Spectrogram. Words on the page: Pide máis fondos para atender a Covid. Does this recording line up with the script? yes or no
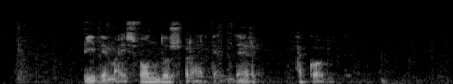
yes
